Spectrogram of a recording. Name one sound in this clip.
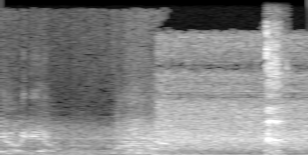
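Static hisses loudly and steadily.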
